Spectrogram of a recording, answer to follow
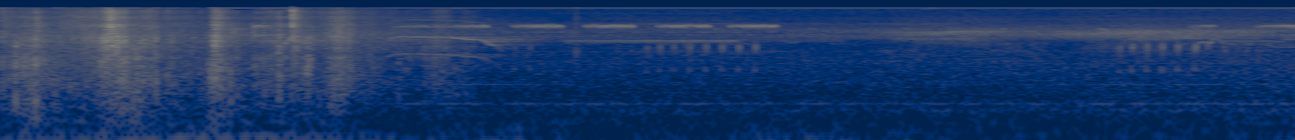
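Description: Rustling and crackling of leaves and twigs as an Indian rhinoceros feeds in forest undergrowth, louder in the first two seconds. After that, quieter forest calls: a bird's descending whistle, a row of short high chirps, and brief rapid trills of birds or insects.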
